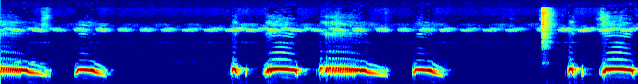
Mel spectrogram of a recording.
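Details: Spotted dove in calling, urging and cooing styles, recorded without background noise and meant to get newly kept doves singing: repeated phrases of hoarse, downslurred coos, each opened by a brief clipped note, with short silences between.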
